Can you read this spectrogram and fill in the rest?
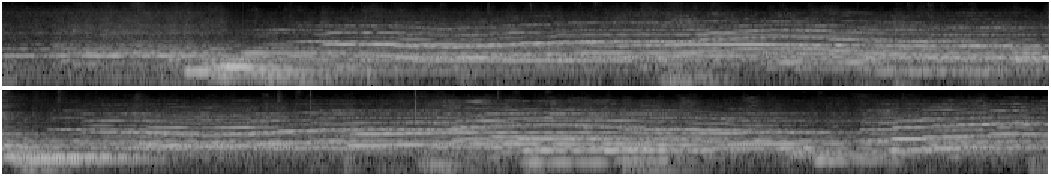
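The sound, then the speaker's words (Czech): An orchestra rehearses music for the ballet Sleeping Beauty, with full sustained chords and layered melodic lines holding at a steady, fairly loud level throughout, and no voices. “A ze zkoušky orchestru se ještě na chvíli vrátíme do studia”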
